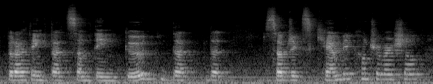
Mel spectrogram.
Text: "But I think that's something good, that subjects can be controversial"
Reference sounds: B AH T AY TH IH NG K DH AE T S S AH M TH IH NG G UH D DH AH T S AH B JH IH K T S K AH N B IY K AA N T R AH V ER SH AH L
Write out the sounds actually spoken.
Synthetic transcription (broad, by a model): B AH T AY TH IH NG K DH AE T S S AH M TH IH NG G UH D DH AH T S AH B JH IH K T S K AH N B IY K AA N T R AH V ER SH L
